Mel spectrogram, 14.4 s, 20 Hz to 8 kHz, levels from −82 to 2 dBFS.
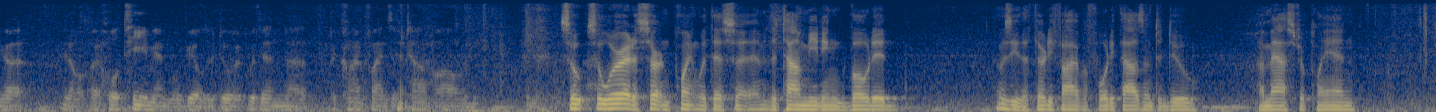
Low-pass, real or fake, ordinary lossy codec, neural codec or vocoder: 7.2 kHz; fake; MP3, 48 kbps; vocoder, 44.1 kHz, 128 mel bands every 256 samples, BigVGAN v2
